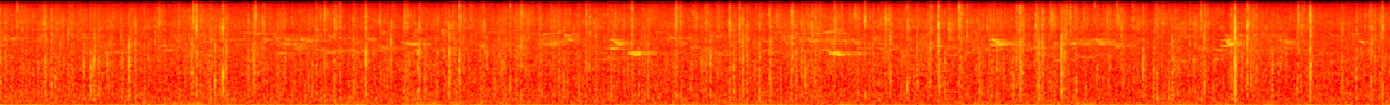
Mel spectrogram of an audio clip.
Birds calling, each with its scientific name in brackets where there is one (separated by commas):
Iiwi (Drepanis coccinea)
